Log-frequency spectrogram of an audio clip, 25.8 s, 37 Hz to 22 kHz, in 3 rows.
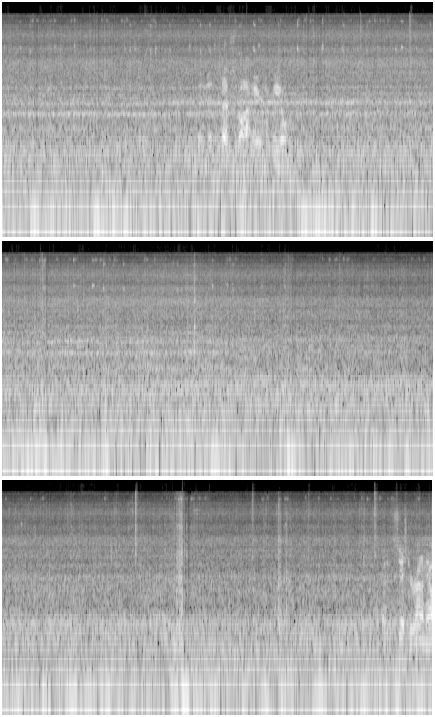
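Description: A White 9700 combine harvester cutting beans in a field, its engine a steady, loud, close drone with constant mechanical rumble and hum, occasional clicks and clatter throughout, with no letup over the whole stretch.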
